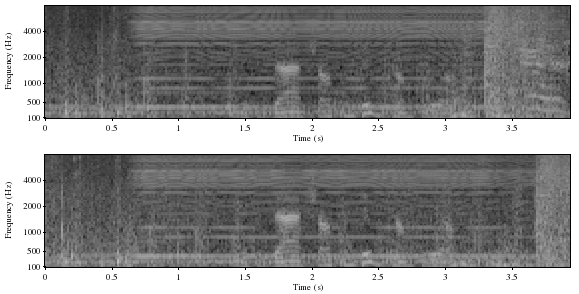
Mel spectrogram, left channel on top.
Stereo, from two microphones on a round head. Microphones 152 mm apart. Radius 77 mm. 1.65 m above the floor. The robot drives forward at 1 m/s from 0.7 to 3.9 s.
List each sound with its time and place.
1.4 s a man speaking: 5° right (ahead or behind)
